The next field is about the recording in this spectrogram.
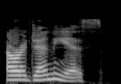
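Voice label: "argenteous", English, British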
